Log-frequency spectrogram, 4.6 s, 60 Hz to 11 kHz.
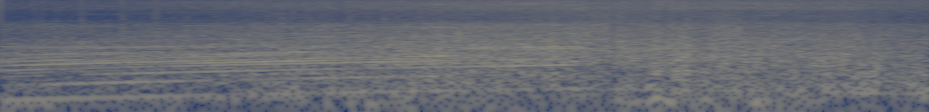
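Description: A Suzuki GSX-S950 motorcycle accelerating hard in third gear, its engine tone rising steadily under heavy wind rush, loud and close as if heard from the rider's position.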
